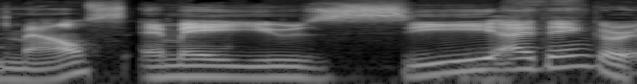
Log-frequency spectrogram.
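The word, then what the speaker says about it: Maus: Holocaust graphic novel called Mouse, M-A-U-C, I think, or S? M-A-U-S. And it's a Pulitzer Prize-winning one. Like Dead Mouse? No. Yeah, I guess like Dead, but without dead, so just mouse.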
